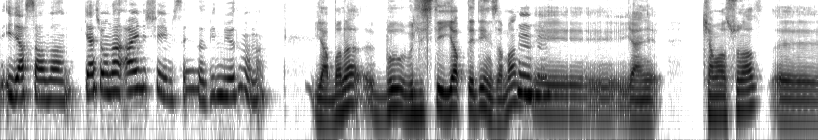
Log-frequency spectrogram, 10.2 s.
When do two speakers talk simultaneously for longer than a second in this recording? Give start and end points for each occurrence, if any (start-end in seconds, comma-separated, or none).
none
